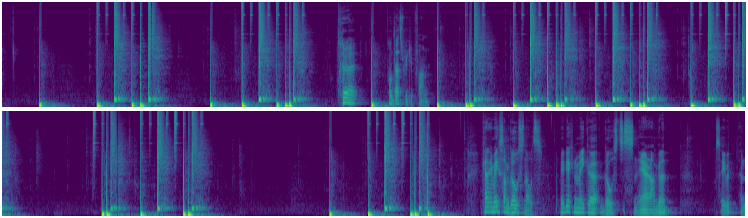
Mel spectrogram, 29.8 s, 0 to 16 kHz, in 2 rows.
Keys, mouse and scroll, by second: 0.2 ctrl+space, 0.9 click, 1.9 click, 2.1 space, 3.3 space, 4.3 click, 4.9 click, 5.0 space, 6.7 space, 7.3 shift+right click, 7.6 shift+click, 8.3 shift+right click, 8.6 shift+click, 9.3 shift+click, 9.5 shift+space, 10.4 shift+click, 11.8 space, 11.9 click, 12.9 shift+right click, 13.5 shift+space, 13.8 shift+click, 15.4 space, 15.7 click, 16.8 click, 16.9 space, 17.6 space, 17.6 click, 19.4 ctrl+scroll down 2, 19.9 ctrl+space, 20.1 ctrl+scroll up 2, 21.6 click, 22.3 click, 22.5 space, 23.9 space, 24.1 ctrl+scroll down 2, 26.9 click, 27.6 click, 28.2 right click, 28.9 ctrl+click, 29.5 ctrl+s.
